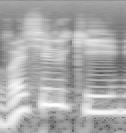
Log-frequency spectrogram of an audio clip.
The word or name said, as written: vasilki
